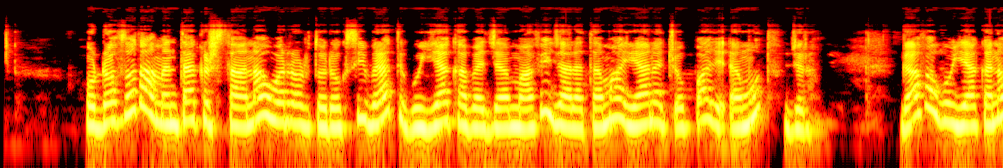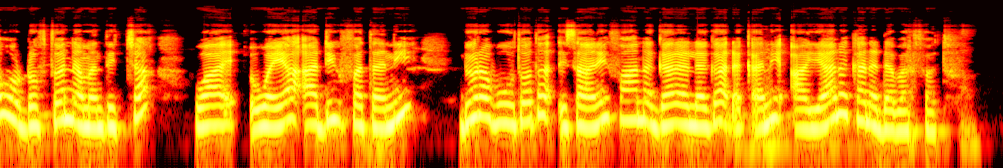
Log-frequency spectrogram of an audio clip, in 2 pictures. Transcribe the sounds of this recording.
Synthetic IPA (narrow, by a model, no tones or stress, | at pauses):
hɔɾd̪ɔft̪ɔːt̪ɐːmɐnt̪aːkɪɾɪst̪aːnaːwɐrːɐɔɾt̪ɔd̪ɔksiːbɪɾɐt̪ːɪɡʊjːaːkɐbɐd͡ʒɐmːaːfɪd͡ʒaːlɐt̪ɐmaːɐjːaːnɐt͡ʃʼʊpʼːaːd͡ʒɛᶑɐmuːt̪ʊ̥d͡ʒɪɾɐ̥ | ɡaːfɐɡʊjːaːkɐnɐhɔɾd̪oːft̪oːnːɪɐmɐnt̪ɪt͡ʃːaː | wɐjaːʔɐd̪iːʊfɐt̪ɐniːd̪ʊɾɐbuːt̪ɔt̪ɐʔɪsaːniːfaːnɐɡɐɾɐlɐɡaːᶑɐkʼɐniːʔɐjːaːnɐkɐnɐd̪ɐbɐɾfɐt̪ʊ̥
